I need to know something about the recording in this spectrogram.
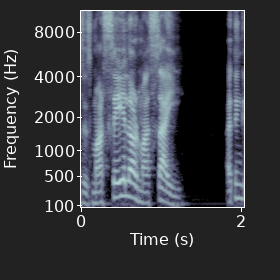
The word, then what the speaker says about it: Marseille: On the way to India, he tried to escape at Marseille. I don't know how to pronounce this, Marseille or Marseille.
